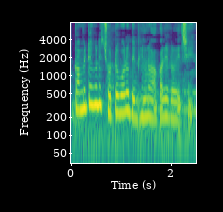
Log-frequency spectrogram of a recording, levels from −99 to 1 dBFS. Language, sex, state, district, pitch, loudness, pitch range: Bengali, female, West Bengal, Cooch Behar, 235 Hz, -12 LUFS, 205-280 Hz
